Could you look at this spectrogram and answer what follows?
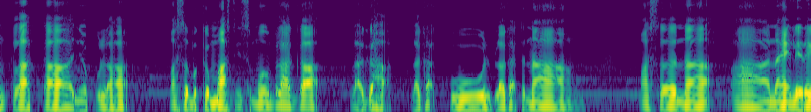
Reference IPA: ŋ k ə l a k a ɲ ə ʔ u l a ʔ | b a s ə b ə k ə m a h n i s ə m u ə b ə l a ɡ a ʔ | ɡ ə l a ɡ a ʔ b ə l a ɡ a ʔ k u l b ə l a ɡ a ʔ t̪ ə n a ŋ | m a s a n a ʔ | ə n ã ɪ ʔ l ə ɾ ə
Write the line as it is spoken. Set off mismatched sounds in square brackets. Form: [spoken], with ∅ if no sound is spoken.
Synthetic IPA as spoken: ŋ k ə l a k a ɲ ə [p] u l a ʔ | [m] a s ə b ə k ə m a [s] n i s ə m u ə b ə l a ɡ a ʔ | [b] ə l a ɡ a ʔ b ə l a ɡ a ʔ k u l b ə l a ɡ a ʔ t̪ ə n a ŋ | m a s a n a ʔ | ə n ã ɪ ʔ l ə ɾ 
